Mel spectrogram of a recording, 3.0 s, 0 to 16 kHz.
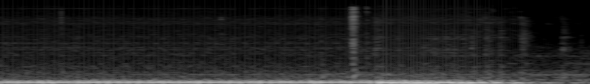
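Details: Nissan 350Z, heard after switching off with the clutch pedal in versus out: engine rumble cuts off, then a brief irregular metallic rattle as it winds down; the rattle depends on clutch position and is probably drivetrain, not engine.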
